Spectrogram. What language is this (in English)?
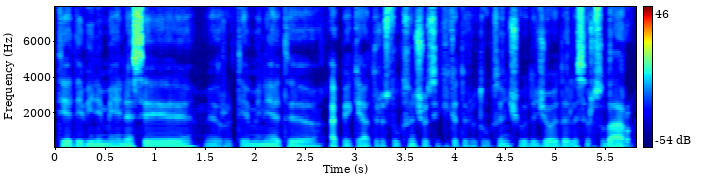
Lithuanian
